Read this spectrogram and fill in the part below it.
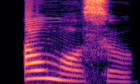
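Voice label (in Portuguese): "almoco", Portuguese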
